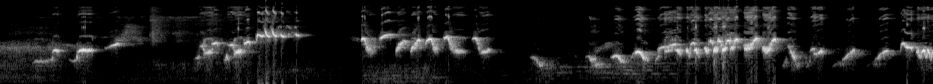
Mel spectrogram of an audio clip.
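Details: Lure song of a white-rumped shama for stirring young forest-caught shamas into song: loud, varied, rapid bursts of slurred chirps and whistles in dense phrases separated by brief pauses.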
